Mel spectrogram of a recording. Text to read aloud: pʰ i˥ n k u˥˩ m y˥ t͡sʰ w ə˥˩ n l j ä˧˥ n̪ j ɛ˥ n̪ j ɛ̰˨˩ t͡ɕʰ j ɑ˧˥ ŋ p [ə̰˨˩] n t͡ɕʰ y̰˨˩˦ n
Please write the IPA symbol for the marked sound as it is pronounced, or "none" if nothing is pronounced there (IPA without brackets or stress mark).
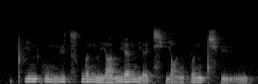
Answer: ə˥˩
